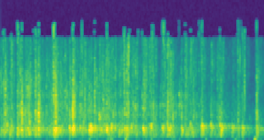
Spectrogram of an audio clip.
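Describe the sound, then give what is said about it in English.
An audience applauds for Jesus with dense, steady clapping that holds at a fairly even level for about four seconds, with no voices rising above it. “So, round of applause for Jesus.”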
